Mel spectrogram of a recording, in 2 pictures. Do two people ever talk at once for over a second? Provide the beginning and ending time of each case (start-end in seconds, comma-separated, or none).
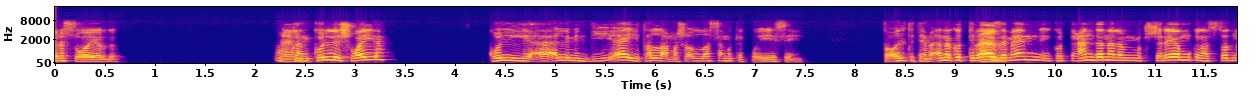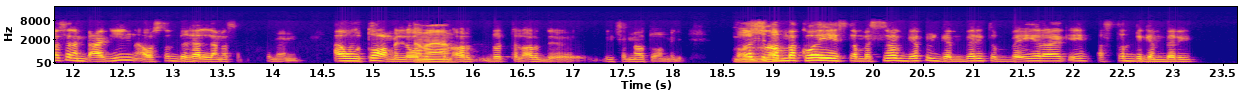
none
